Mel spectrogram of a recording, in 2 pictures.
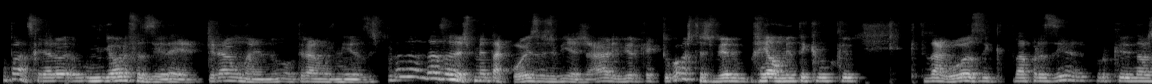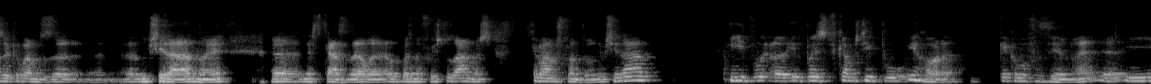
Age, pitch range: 20-39, 135-190 Hz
